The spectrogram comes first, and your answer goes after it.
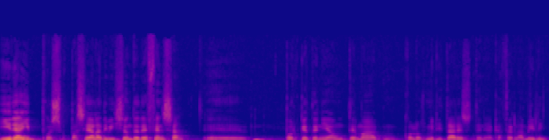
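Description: Very fast and lively in intonation, a man with a fairly low pitch speaks with big swings in loudness. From Spain, Andalusia (Jaén province). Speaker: cybersecurity executive. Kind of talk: casual interview.

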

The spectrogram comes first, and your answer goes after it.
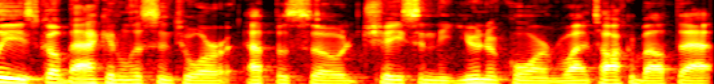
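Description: The speaker is a man. His voice has vocal fry. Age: 40s. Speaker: podcast host and amateur endurance runner. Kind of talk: solo podcast monologue. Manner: animated.

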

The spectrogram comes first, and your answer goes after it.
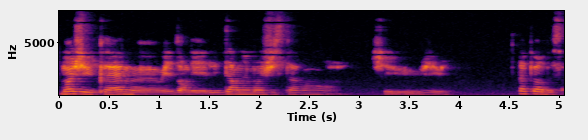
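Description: A woman speaks at a fairly slow pace, taking long, frequent pauses, her loudness swinging widely. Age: 30s. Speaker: teacher and podcaster. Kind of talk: interview. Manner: halting.

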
